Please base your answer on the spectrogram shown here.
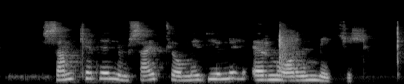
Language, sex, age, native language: Icelandic, female, 50-59, Icelandic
